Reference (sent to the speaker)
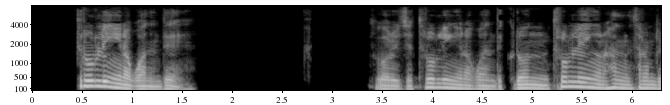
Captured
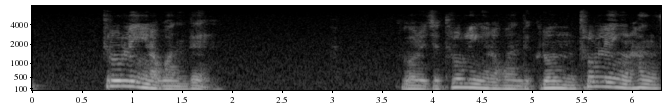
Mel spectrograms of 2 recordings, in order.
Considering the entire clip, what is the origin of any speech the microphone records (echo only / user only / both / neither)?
echo only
